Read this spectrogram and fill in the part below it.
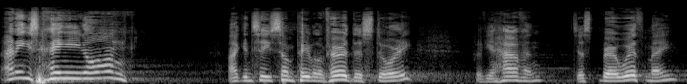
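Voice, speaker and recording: A man preaching a sermon in an unhurried, conversational and personal way, telling stories. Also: high voice, lively intonation, big-room sound. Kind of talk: sermon with storytelling.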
